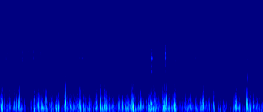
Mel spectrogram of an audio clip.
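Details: Bill-clattering greeting of a white stork pair at a live-broadcast nest in Madrigal de las Altas Torres, the male just arrived after the female laid the second egg; soft, dense train of quick knocking clicks, rising and falling, with no other clear sounds.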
